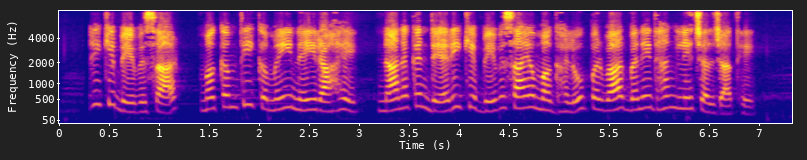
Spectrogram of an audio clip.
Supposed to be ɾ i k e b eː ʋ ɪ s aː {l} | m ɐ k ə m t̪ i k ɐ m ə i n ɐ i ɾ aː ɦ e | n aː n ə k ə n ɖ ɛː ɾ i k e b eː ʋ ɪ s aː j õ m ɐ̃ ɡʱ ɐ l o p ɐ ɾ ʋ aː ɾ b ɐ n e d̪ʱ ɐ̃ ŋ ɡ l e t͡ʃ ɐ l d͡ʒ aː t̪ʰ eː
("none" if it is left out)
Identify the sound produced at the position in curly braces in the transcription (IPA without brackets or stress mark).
ɾ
